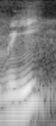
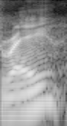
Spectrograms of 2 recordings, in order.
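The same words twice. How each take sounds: First: The vowel matches the start of 'reinsurer'. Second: The vowel differs from the start of 'reinsurer'. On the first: The speaker calls it right. "it's really Re, quite simply, and that is because it stands for reinsurer" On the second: The speaker calls it wrong. "Some pronounce it Swiss Re"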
